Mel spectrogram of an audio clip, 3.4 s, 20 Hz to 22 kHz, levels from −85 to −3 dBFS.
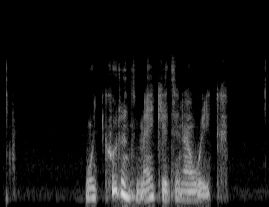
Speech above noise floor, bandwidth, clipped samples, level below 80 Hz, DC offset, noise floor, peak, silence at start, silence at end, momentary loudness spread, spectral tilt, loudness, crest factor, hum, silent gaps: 43 dB; 7.8 kHz; under 0.1%; -66 dBFS; under 0.1%; -72 dBFS; -12 dBFS; 1.05 s; 0.55 s; 17 LU; -7.5 dB/octave; -30 LUFS; 18 dB; none; none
